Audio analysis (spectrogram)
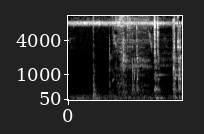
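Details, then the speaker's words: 2001 Ford Taurus front end with an over-bumps rattle; a pry bar levers the sway bar end link upward, giving irregular metallic clunks and creaks, a loose knock; owner suspects the plastic link ends; worn sway bar end link, replacement to be ordered. "yeah you can sure hear it so I am very happy about that so I know what my problem was so now I got to go do is order new sway bar link"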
